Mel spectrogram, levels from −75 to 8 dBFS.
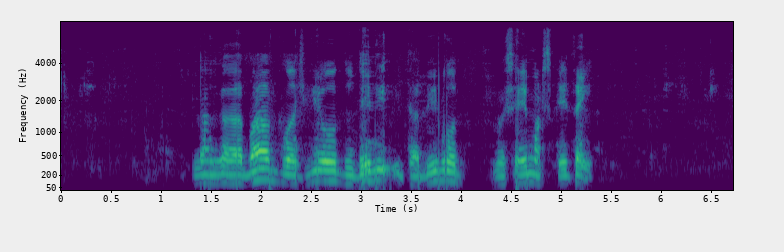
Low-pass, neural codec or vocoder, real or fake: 7.2 kHz; codec, 44.1 kHz, 3.4 kbps, Pupu-Codec; fake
